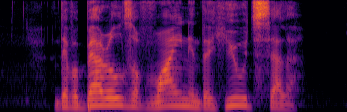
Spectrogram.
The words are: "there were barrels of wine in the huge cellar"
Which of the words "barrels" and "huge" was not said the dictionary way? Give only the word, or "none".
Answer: none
